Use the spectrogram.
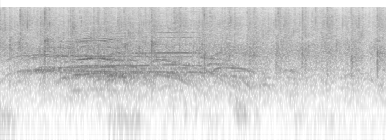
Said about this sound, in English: And then also clap if you've heard our show before.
